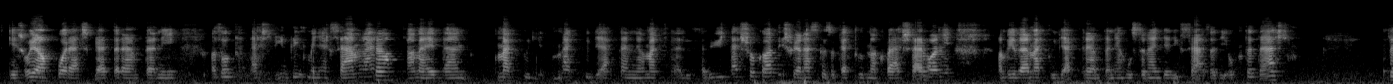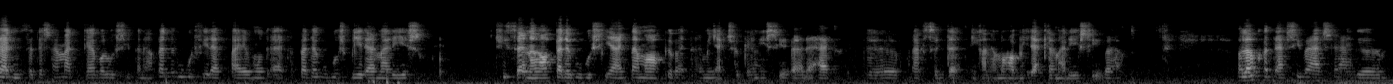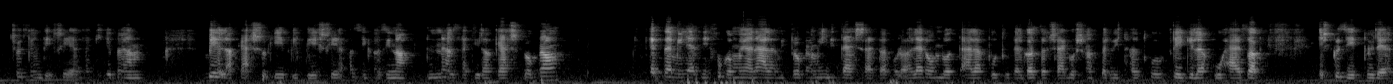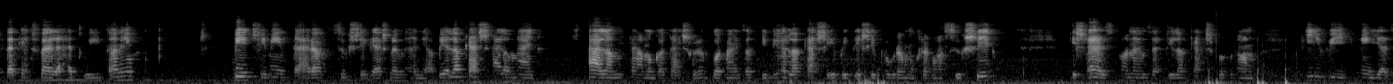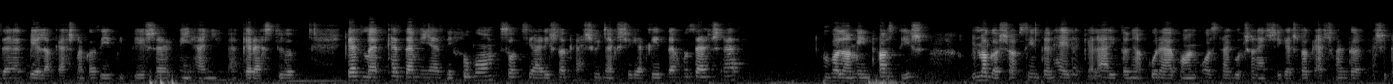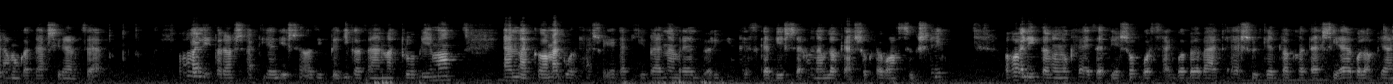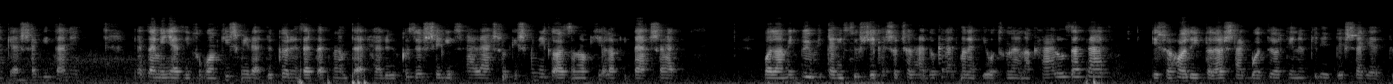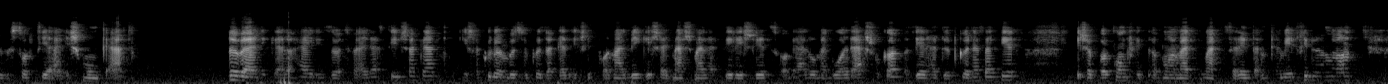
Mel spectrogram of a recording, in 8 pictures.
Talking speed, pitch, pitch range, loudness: 120 wpm, 155 Hz, 150-165 Hz, -32 LUFS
